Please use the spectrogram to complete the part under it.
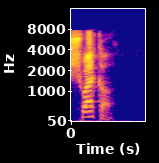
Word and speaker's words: Schweckel: And I think you also mentioned, or at least when we're talking offline, about John Schwetzel, I believe that's pronounced? – Schweckel. – Like Schweckel. – Like Freckle.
